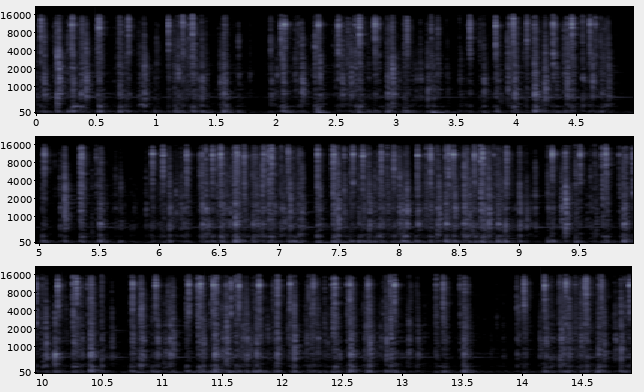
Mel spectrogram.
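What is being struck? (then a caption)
Plastic mechanical keyboard with round keycaps. Long coffin nails and fingertips type steadily on a backlit, typewriter-style mechanical keyboard with round retro plastic keycaps and a hollow body. The rapid, bright, clacky key taps are crisp and quick to fade, with little low end. The typing comes in bursts broken by short pauses.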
